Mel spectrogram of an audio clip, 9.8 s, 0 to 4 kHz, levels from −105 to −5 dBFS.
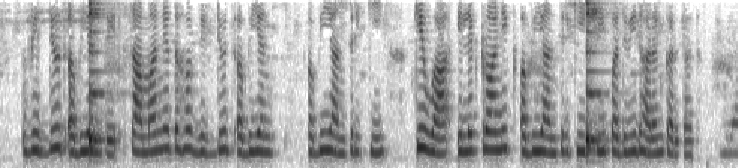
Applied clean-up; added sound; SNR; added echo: none; Cowbell; 2 dB; none.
